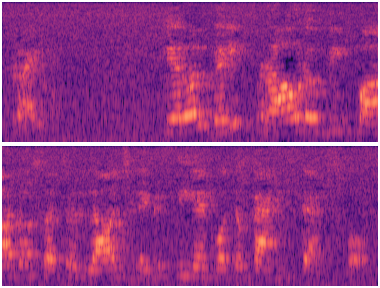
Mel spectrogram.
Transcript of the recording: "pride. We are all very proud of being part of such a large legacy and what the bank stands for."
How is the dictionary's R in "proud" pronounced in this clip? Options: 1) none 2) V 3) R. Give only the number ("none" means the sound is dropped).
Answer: 3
